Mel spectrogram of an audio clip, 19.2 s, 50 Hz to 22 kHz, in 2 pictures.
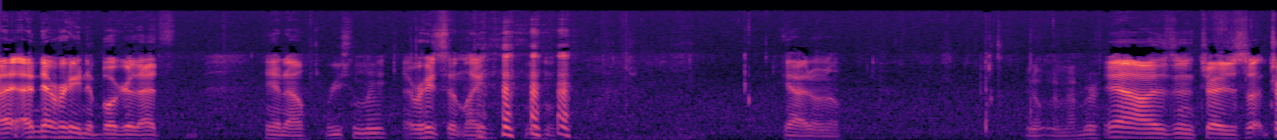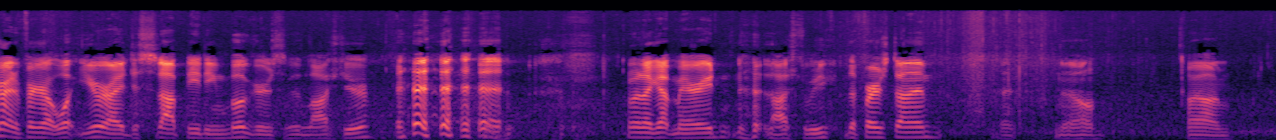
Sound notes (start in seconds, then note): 3.5 laughing; 12.5 laughing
